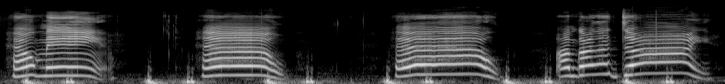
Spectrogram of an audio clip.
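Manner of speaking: loud, high, drawn-out cries for help; panicked screaming. Real, not acted. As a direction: scream as if about to die.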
